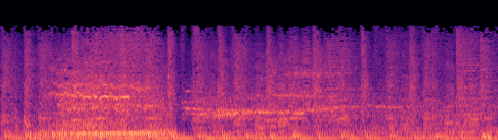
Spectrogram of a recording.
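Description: A car skids around a corner with a squealing screech of tires in the first two seconds, then a steady, loud engine roar continues alone.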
